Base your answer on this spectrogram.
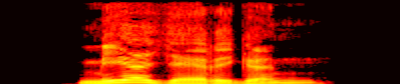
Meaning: inflection of mehrjährig: 1. strong genitive masculine/neuter singular 2. weak/mixed genitive/dative all-gender singular 3. strong/weak/mixed accusative masculine singular 4. strong dative plural
- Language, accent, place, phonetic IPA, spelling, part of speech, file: German, Germany, Berlin, [ˈmeːɐ̯ˌjɛːʁɪɡn̩], mehrjährigen, adjective, De-mehrjährigen.ogg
